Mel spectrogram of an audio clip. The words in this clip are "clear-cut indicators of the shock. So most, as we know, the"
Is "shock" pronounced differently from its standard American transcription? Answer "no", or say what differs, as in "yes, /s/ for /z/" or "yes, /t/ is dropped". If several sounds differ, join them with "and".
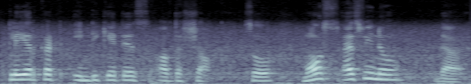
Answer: no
